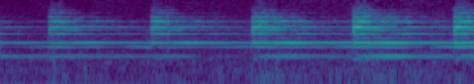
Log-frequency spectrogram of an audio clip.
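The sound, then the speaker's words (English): A large town hall bell tolls five times at a steady, unhurried pace, each heavy stroke blooming over a continuous resonant hum. No voices are heard. “Now, woken at last by the out-of-bed sleepyhead, Polly put the kettle on town hall bell.”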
